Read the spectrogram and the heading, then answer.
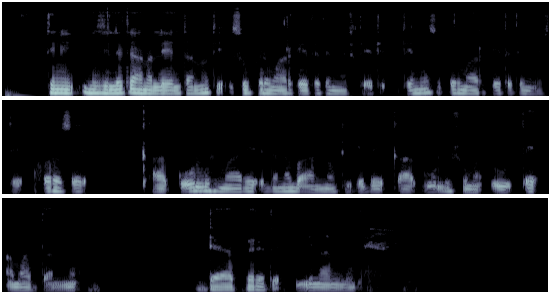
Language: Sidamo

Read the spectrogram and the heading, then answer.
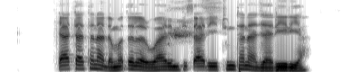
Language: Hausa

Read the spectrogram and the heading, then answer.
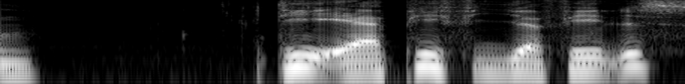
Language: Danish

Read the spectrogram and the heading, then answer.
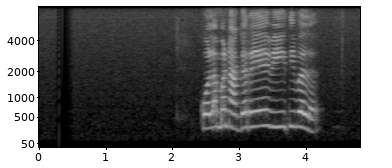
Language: Sinhala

